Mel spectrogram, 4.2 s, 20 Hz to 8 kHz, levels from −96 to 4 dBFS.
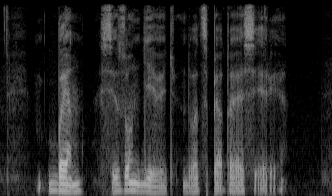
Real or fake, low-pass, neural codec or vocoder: real; 7.2 kHz; none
